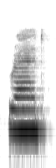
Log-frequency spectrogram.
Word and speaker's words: read: of tricky because um read is spelled the same in all three forms but it's read differently first then past simple and past participle is to read red red next verb is right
